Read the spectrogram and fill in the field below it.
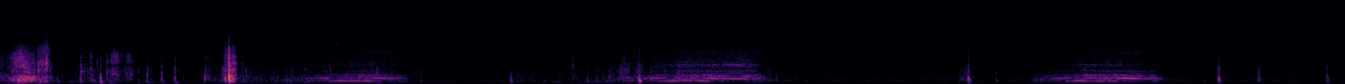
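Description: Slow, deep, rattling snores about every four seconds, with scattered clicks and rustles between them; loud, regular snoring.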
